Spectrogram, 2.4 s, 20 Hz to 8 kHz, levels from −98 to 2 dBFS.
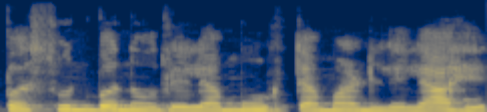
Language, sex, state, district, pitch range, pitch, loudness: Marathi, female, Maharashtra, Pune, 225-240 Hz, 230 Hz, -18 LUFS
